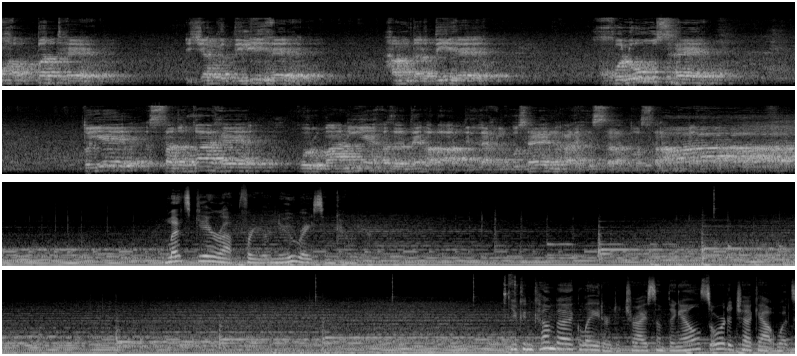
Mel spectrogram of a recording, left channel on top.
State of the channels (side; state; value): both; different; correlation 0.00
